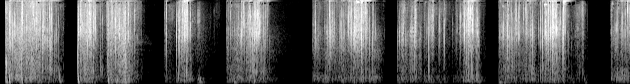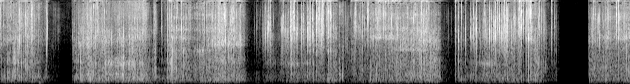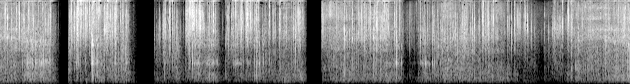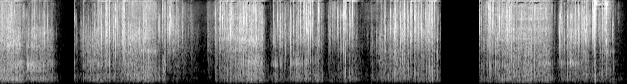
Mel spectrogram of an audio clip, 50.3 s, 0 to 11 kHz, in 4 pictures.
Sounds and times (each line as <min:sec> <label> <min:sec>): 0:00.1 heavy-metal-chain-dragging-handling 0:04.0
0:06.3 heavy-metal-chain-dragging-handling 0:23.8
0:24.4 heavy-metal-chain-dragging-handling 0:46.6
0:47.4 heavy-metal-chain-dragging-handling 0:50.2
